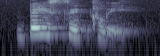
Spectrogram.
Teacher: this a disappears so the a is not pronounced and we say basically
